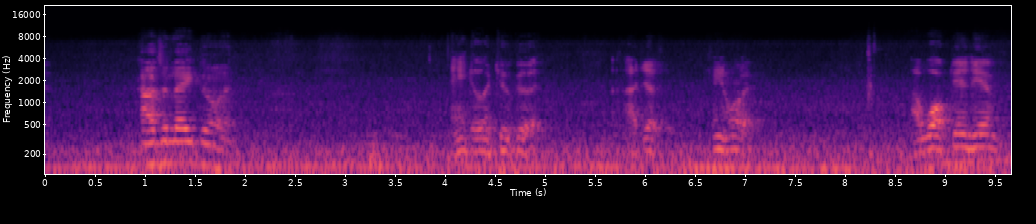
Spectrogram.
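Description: An elderly man talks calmly a short distance away.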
